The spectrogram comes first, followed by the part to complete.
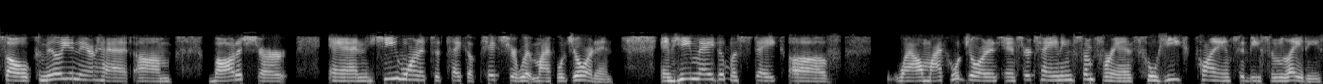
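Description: Speaking at a moderate pace in an American accent, a woman uses a fairly low pitch and lively intonation. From Chicago. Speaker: hip hop artist. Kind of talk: casual interview chat.

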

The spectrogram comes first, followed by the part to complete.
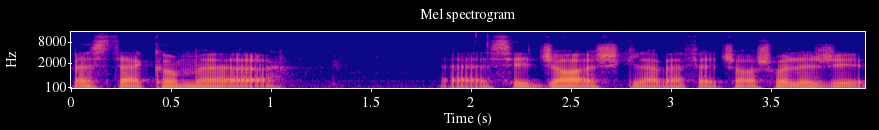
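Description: A man speaks at a very slow pace with long, frequent pauses, on a very clean recording with a silent background. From Edmundston, New Brunswick (Acadian Madawaska region). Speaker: musician. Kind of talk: casual chat.

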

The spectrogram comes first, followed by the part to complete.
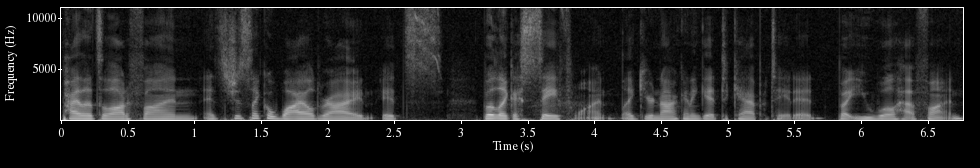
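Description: In a very clean recording with a silent background and a dry, close sound with no echo, a woman with an American accent speaks at a fairly quick pace, her very deep, low pitch held in fairly even intonation. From Minnesota. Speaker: podcast co-host. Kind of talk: casual chat.

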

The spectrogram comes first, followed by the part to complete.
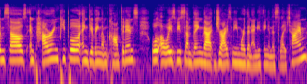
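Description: The speaker has a plain, everyday voice with ordinary pitch variation. The pace is fairly quick and the background quiet. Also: woman. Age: 20s. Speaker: hair stylist and salon owner. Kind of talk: casual podcast interview.

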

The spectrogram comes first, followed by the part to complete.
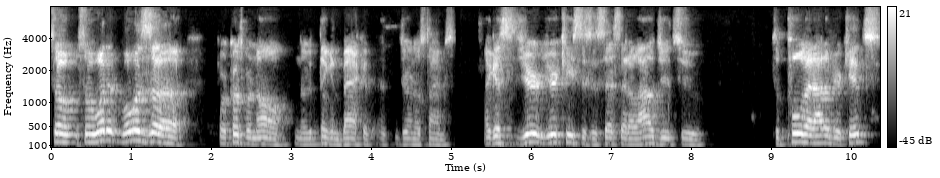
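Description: Pitch varies in an ordinary way throughout a normal speaking voice. The pace stays moderate. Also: man, fairly high pitch for a man. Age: 30s. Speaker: podcast host and basketball coach. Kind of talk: casual interview. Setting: video call.

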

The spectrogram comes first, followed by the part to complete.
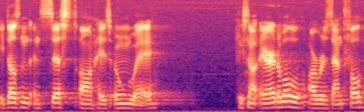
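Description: With a Northern Irish accent, a man speaks at a moderate pace and medium pitch, and audible room echo surrounds his voice. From Northern Ireland. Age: 20s. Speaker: youth speaker. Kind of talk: sermon.

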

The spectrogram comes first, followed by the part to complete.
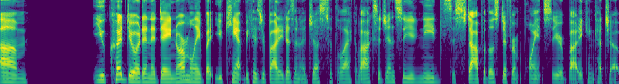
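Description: The sound is dry and close with no echo, and the recording is very clean with a silent background. The speaker has an American accent, fairly even intonation and a fairly quick pace. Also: woman, very deep, low pitch for a woman. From Michigan. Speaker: mountaineer. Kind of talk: casual chat. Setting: studio.

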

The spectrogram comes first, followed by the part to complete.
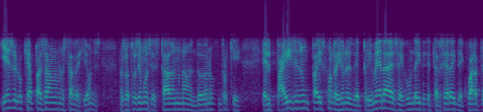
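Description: This man talks at a very fast pace in a fairly high pitch, his intonation monotone and flat. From Colombia, Boyacá. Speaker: regional education official. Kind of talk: panel discussion. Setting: phone call.

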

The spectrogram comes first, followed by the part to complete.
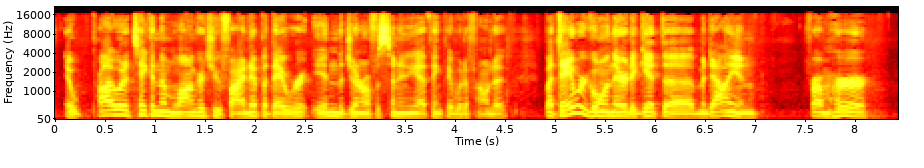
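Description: Speaking very fast, a man talks at a medium pitch. His pitch varies in an ordinary way. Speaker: podcast host. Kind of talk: casual chat.

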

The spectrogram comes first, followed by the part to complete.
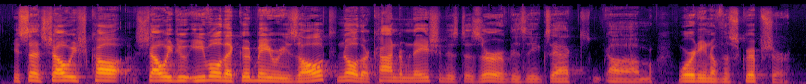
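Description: In a very clean recording with a silent background, a man with an American accent and a plain, everyday voice speaks at a moderate pace, his fairly high pitch varying an ordinary amount. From United States. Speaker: pastor. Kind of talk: sermon.

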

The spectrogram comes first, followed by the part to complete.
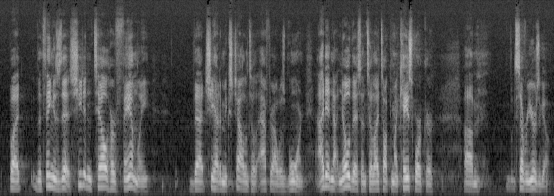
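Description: A man uses an ordinary speaking voice at a fairly high pitch with ordinary pitch variation. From US South (Louisiana, Georgia). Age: 40s. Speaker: church member sharing testimony. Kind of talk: testimony; sermon. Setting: church.

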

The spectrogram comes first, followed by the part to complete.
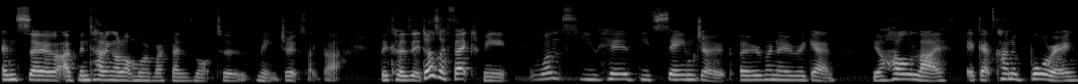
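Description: At a moderate pace and medium pitch, a woman speaks with an English accent and ordinary pitch variation in a very clean recording with a silent background. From England, Filipino family. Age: young. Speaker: podcast co-host. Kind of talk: casual chat.

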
